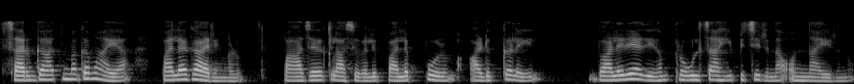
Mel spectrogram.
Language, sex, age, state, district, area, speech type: Malayalam, female, 18-30, Kerala, Thrissur, rural, spontaneous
